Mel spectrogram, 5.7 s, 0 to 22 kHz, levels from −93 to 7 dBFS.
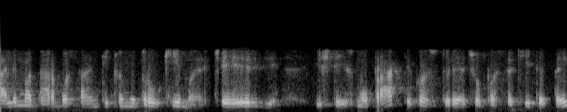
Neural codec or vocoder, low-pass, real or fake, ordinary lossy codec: none; 3.6 kHz; real; Opus, 32 kbps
